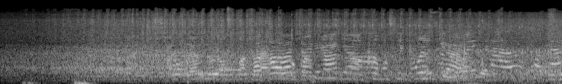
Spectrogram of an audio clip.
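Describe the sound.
The car of emeritus King Juan Carlos pulls up at the house of his friend Pedro Campos in Sanxenxo, Galicia, Spain, with a steady, mid-level engine hum and rumble, mixed with a wash of indistinct, overlapping voices throughout.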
